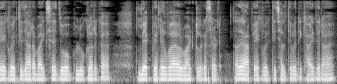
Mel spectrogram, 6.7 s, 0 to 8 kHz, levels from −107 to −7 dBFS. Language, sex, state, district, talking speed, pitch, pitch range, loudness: Hindi, male, Jharkhand, Ranchi, 260 wpm, 115 Hz, 110-115 Hz, -17 LUFS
